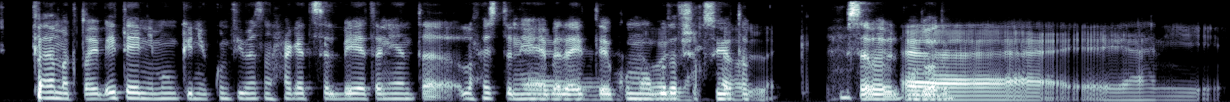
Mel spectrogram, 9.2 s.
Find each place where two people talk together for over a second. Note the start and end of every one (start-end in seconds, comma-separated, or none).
3.9-5.6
